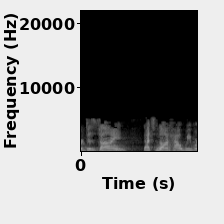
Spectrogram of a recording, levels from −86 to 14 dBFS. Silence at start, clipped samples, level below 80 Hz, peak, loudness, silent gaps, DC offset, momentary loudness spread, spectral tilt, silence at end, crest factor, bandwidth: 0 s; under 0.1%; -86 dBFS; -12 dBFS; -31 LUFS; none; under 0.1%; 10 LU; -5.5 dB/octave; 0 s; 20 dB; 5.4 kHz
